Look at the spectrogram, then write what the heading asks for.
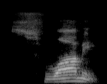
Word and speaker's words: swami: So when we have an S before V, it's pronounced W, wa, swami. We don't say swami, we say swami.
